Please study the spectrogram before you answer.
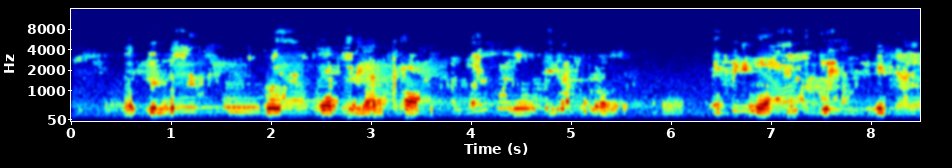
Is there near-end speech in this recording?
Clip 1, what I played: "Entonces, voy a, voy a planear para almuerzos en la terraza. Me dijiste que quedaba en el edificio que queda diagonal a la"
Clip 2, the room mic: No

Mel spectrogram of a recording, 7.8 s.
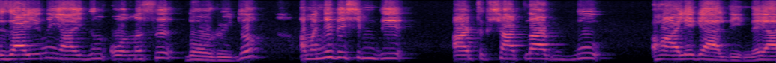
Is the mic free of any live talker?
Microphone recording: Yes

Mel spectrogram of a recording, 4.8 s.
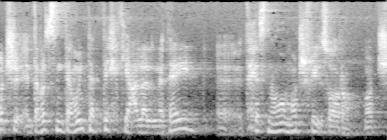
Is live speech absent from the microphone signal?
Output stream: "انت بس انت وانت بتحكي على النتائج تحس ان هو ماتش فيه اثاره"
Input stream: Yes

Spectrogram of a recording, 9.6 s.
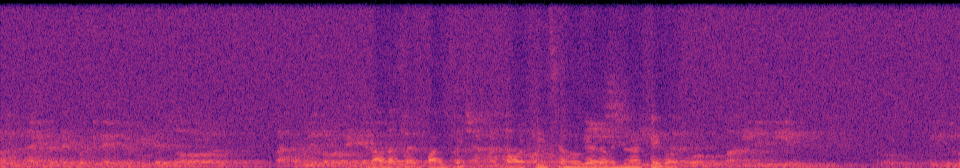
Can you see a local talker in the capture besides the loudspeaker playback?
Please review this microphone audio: Yes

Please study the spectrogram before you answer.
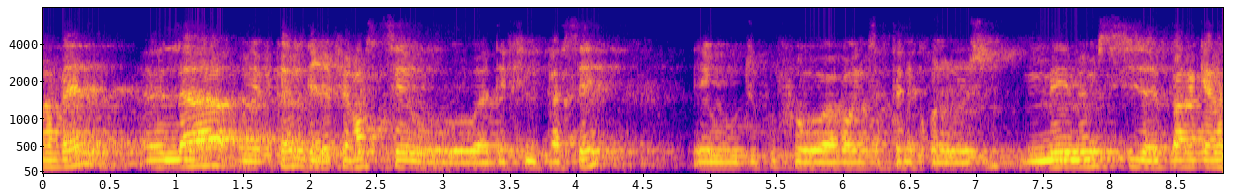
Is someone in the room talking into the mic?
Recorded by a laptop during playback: No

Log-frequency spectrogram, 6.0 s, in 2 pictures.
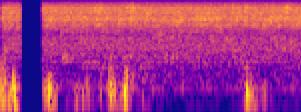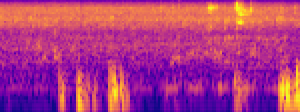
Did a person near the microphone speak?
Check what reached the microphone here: No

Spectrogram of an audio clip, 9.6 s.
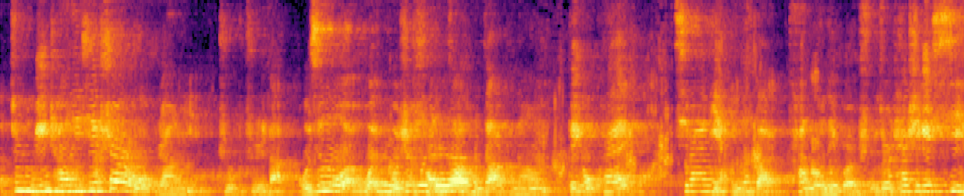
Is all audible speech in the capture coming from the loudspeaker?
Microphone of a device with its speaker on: No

